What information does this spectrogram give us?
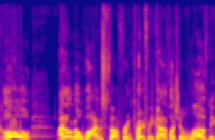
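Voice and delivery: high, loud mock whine; whiny sufferer. Diabetic sufferer whines to God, high mock complaint. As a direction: whine like a self-pitying victim.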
